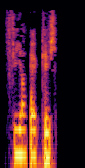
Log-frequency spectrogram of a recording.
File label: "viereckig", German; adjectives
